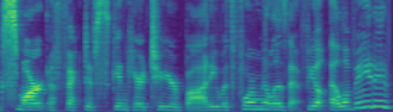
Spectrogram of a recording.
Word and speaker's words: BDY: This is a brand new body care brand from the makers of Tree Hut called Body. It's spelled B-D-Y,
